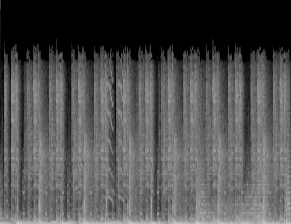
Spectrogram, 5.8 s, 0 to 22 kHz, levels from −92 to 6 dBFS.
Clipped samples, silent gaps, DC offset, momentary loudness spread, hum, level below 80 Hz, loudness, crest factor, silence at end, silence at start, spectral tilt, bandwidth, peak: under 0.1%; none; under 0.1%; 2 LU; none; -26 dBFS; -21 LUFS; 14 dB; 0 s; 0 s; -4.5 dB/octave; 17.5 kHz; -6 dBFS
